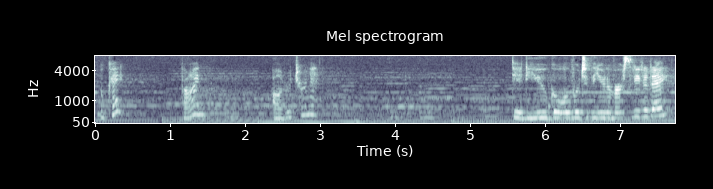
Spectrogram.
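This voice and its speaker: A woman's voice: sits high, lively intonation, a little fast. A woman acting a caring, persistent character who coaxes and probes in naturalistic stage-play dialogue, sometimes hesitantly. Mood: hurt, placating. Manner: coaxing, probing, hesitant at times. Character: Sonia, caring, persistent woman nudging a withdrawn man. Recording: roomy sound with music behind.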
